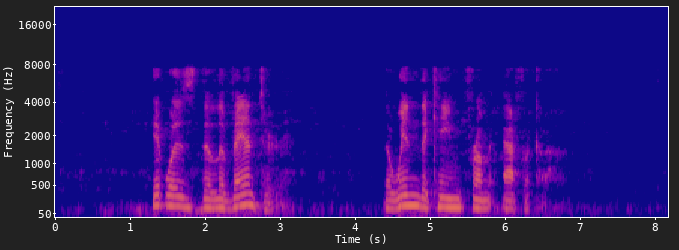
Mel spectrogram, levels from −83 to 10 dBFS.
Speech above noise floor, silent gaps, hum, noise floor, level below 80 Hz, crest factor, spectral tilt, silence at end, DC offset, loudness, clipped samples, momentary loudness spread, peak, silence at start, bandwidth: 42 dB; none; none; -74 dBFS; -66 dBFS; 20 dB; -5 dB/octave; 1.55 s; under 0.1%; -32 LUFS; under 0.1%; 19 LU; -16 dBFS; 1.1 s; 8 kHz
